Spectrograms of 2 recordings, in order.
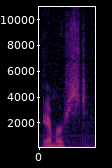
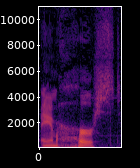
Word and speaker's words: Amherst: then I'll go to Amherst or Amherst if you're uh weird Amherst you don't pronounce the Hearst it's like too many words immersed a minute Amherst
